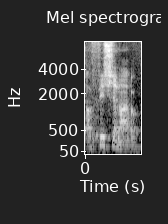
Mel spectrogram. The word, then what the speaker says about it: aficionado: So 이것도 Aficionado하고 Connoisseur 아주 비슷한데 Aficionado 찍을게요. Aficionado도 써드릴게요. 여기 A 하나 빠졌어요. Aficionado라는 말도 있는데요. 근데 이거 빨리 말할 때 Aficionado 이렇게 발음을 해요. 이렇게 보면은 Aficionado이지만 발음할 때 Aficionado 그냥 그렇게 얘기하시면 돼요.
